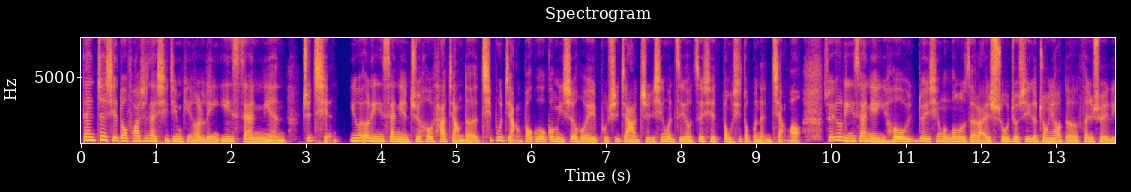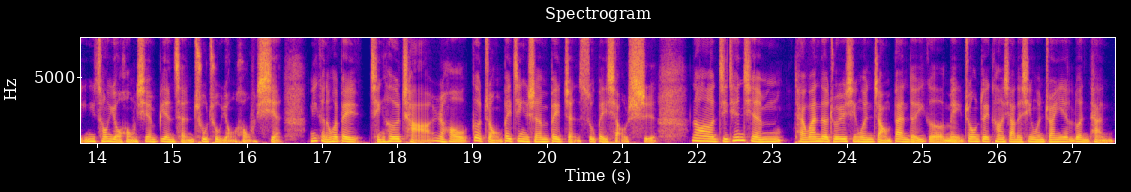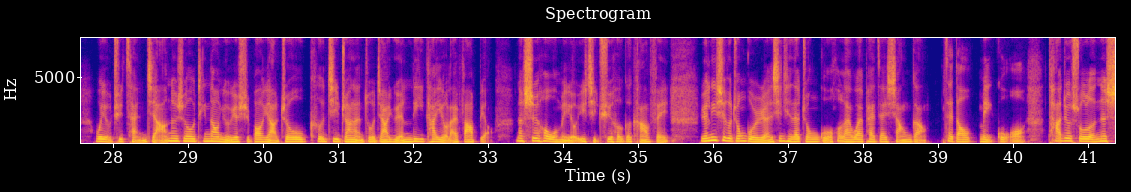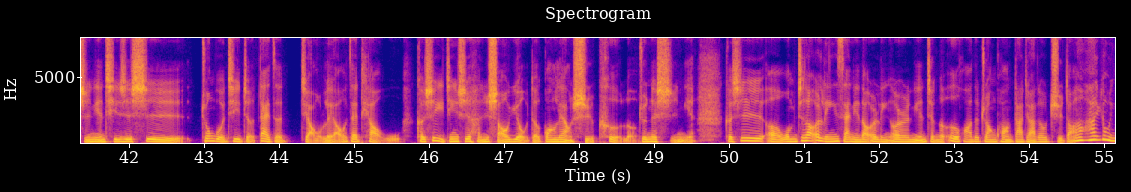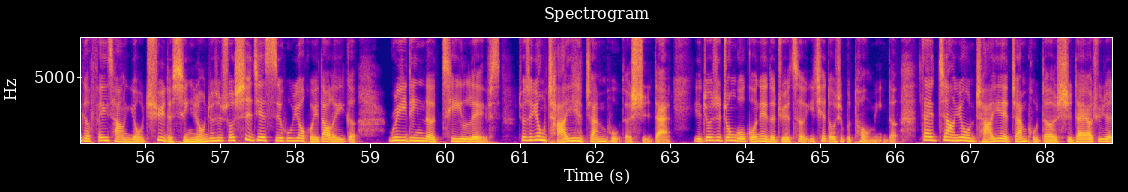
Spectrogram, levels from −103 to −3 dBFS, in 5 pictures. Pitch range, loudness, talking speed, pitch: 150-185 Hz, -15 LUFS, 320 characters per minute, 165 Hz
